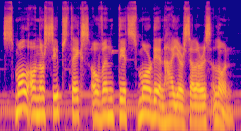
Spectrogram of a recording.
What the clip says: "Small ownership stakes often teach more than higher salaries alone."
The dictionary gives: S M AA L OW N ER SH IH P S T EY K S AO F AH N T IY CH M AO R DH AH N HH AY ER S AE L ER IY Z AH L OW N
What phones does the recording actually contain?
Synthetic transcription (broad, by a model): S M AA L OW N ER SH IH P S T EY K S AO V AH N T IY S M AO R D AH N HH AY ER S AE L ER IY S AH L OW N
